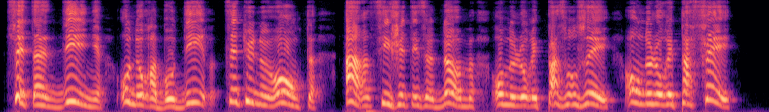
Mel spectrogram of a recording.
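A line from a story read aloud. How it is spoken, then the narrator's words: Suppressed howl. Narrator (French): dit-il avec un hurlement contenu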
